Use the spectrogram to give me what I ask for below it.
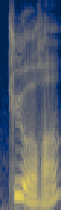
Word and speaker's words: tu auras: J'aurai, tu auras, final S not pronounced, il aura, elle aura,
